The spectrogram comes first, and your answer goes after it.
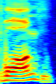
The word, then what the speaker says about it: Wong: I don't want to be disrespectful in pronouncing It's Judge Wong, and she is often Wong.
